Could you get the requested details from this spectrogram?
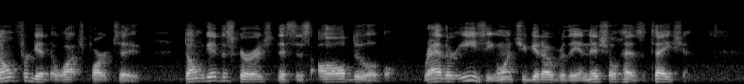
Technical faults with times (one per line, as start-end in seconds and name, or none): none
